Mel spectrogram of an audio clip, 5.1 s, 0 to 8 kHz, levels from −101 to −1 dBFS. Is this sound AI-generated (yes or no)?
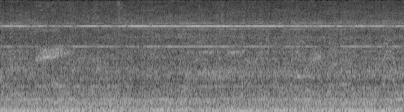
no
